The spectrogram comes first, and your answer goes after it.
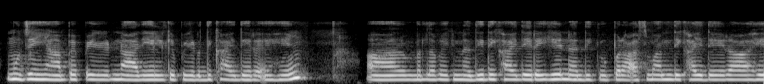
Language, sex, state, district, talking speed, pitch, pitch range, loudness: Hindi, female, Jharkhand, Sahebganj, 210 wpm, 220 Hz, 215-225 Hz, -14 LUFS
